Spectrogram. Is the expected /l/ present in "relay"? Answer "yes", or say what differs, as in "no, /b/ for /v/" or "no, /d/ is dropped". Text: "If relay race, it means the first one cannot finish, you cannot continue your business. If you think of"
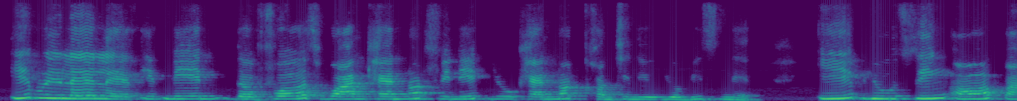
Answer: yes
